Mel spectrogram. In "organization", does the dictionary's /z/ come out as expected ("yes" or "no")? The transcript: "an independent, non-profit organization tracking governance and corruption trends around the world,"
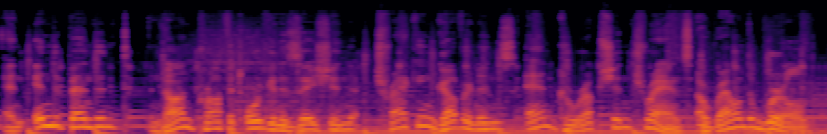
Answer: yes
